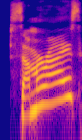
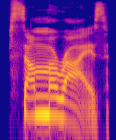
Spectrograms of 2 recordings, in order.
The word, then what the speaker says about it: summarize: Summarize. Stress is on the first syllable. Summarize.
